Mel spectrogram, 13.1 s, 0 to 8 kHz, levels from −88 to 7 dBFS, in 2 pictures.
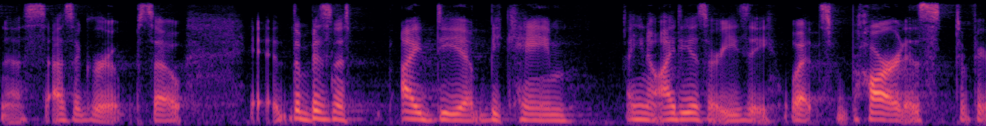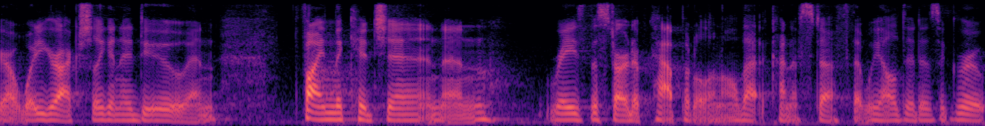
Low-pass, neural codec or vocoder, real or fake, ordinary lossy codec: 7.2 kHz; none; real; Opus, 64 kbps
